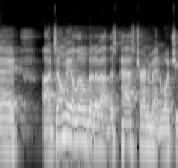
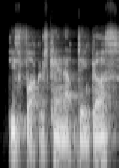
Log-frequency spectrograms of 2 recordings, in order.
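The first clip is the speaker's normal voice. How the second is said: put-on light mutter under breath, much lower; 5 semitones lower than usual. Speaker quotes his teammate after winning a long rally, retelling a mutter under breath. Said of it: "under his breath lightly just says".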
